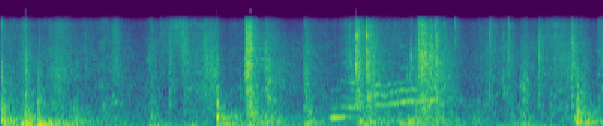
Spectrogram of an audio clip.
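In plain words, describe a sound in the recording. A door's push bar clanks and the door swings open.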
